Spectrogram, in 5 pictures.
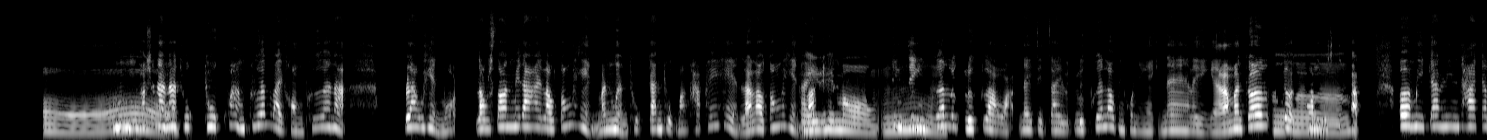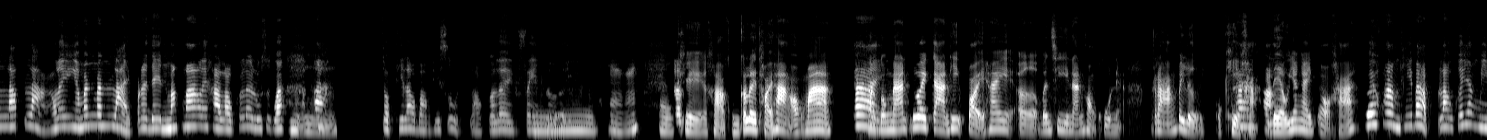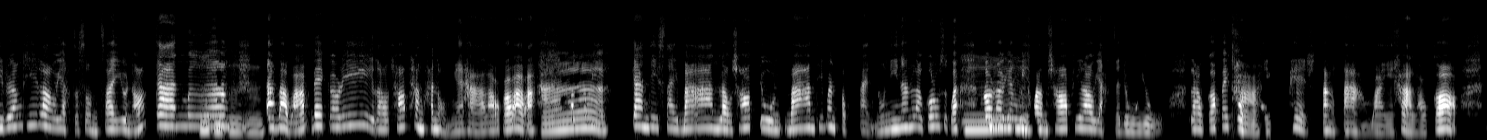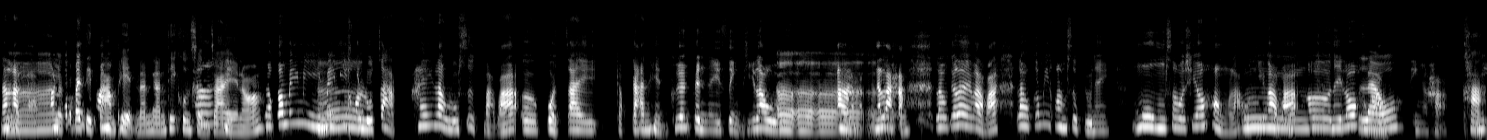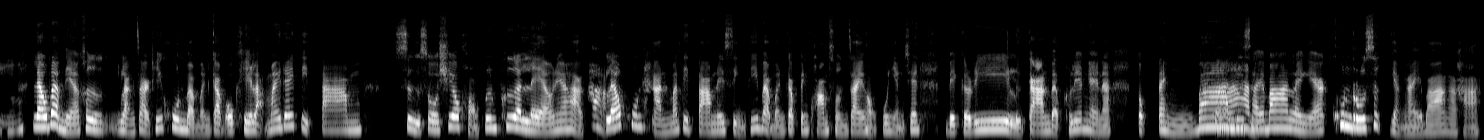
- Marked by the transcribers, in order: drawn out: "อ๋อ"; in English: "เฟด"; stressed: "ออกมา"
- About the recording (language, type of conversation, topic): Thai, podcast, คุณเคยทำดีท็อกซ์ดิจิทัลไหม แล้วเป็นยังไง?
